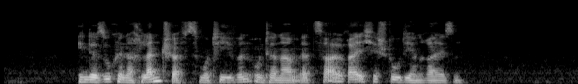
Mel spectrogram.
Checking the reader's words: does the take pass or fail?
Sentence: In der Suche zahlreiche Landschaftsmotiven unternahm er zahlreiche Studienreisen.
fail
